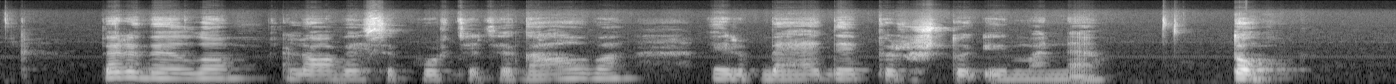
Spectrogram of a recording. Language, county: Lithuanian, Utena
